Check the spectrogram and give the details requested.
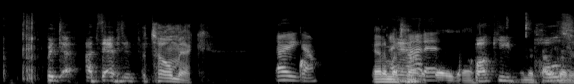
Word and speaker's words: Potomac: damn thing crashes and paul how do you say the river because they say it wrong in the four minute video we watched atomic potomac there you go bucky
